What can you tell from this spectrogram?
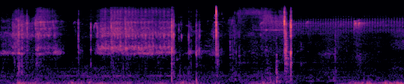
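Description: Spinning reel being cranked, its gears whirring in two stretches of winding during the retrieve, then a few sharp clicks about three to five seconds in as the rod is drawn back to cast.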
